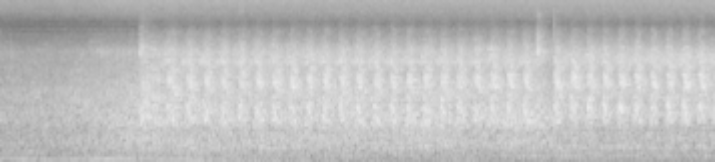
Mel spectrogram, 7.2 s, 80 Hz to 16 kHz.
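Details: Isuzu D-Max diesel at 80,000 km after an engine overhaul, tick-pump wiring repaired and a jumper battery added for a weak battery: a quick crank catches within a second, then a steady, even diesel clatter, a normal start and run.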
